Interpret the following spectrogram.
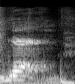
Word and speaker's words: Wang: I'm telling you that his last name is Wong that's how you pronounce it damn Americans out go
